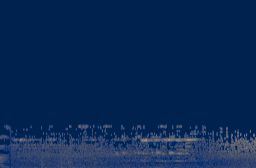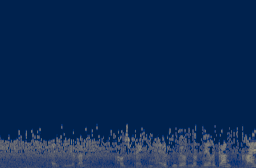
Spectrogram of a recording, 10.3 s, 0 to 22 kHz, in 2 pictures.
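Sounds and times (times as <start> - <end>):
faint metallic squeals and rattles of train carriage: 0.2 - 10.1
train carriage rolling into station: 0.2 - 10.2
speech: 6.7 - 10.2.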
